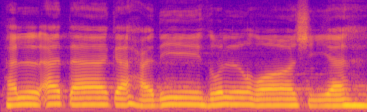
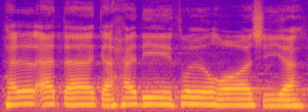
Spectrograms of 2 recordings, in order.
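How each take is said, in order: First: The letter sound is drawn out and flowing. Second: The letter sound is cut short without flowing. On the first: The speaker calls it right. "Contohnya seperti ini" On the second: The speaker calls it wrong. "Cukup ... kayak itu aja, padahal dialirkan di situ"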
